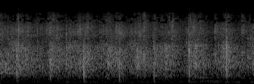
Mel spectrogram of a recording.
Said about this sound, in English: Now, if you are saved, you better start clapping, because God did some big things.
